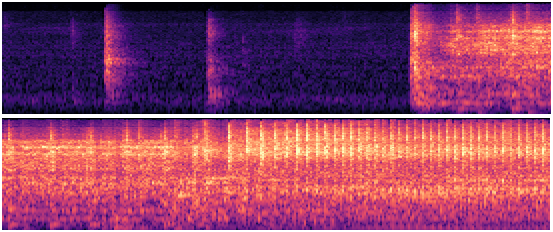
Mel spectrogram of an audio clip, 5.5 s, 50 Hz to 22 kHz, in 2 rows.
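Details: Husqvarna LTH 1542 lawn tractor after a drive belt change, not started for 5 or 6 days and starting on the third try. Two short cranking bursts, then a steady, even single-cylinder idle. Starts and runs cleanly.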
